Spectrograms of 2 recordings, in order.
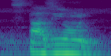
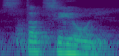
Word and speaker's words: stazione: It's not stazione. It's an Italian language word and it's pronounced as stazione, because this, what we are seeing as Z or Z, this one is TS, so it's stazione.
